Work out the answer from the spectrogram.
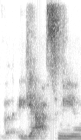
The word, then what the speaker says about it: Yasmin: And what kind of Yasmin, which is how you say my name in Arabic, doesn't speak Arabic so well.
